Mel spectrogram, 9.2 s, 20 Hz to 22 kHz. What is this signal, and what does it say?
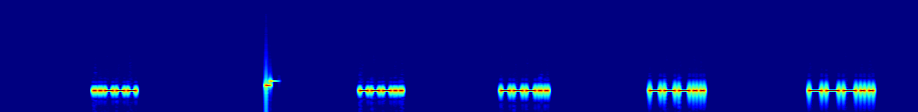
Morse code, heard as a keyed tone, about 38 wpm, spaced as for 8 wpm, 700 Hz. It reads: 2 8888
